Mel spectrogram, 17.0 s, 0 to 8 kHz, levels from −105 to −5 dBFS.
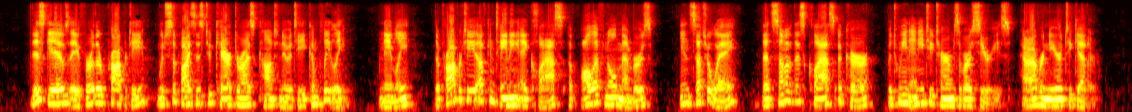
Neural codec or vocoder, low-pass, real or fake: none; 7.2 kHz; real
